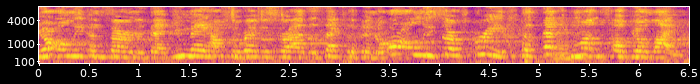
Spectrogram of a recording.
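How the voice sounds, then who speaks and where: Noticeable background noise sits behind a woman with a high-pitched voice. She talks at a moderate pace with ordinary pitch variation and hardly any pauses. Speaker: spoken word poet. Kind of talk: spoken word poetry performance. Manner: impassioned, forceful.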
